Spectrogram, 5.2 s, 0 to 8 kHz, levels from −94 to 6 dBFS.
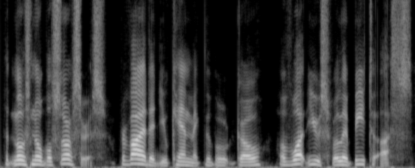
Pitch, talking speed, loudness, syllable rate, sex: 175 Hz, 220 wpm, -20 LUFS, 5.2 syllables/s, female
